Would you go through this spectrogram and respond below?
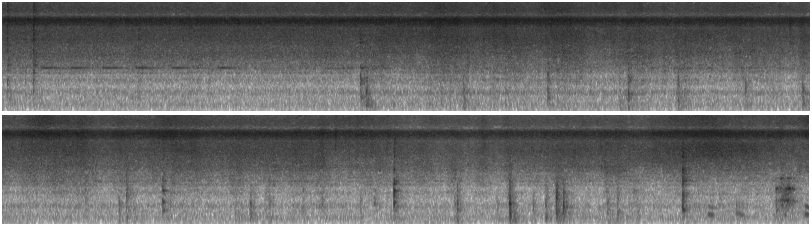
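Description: Ground meat and onions sizzle steadily in a hot pan as a spatula stirs and scrapes them, sharp scraping clicks repeating over a continuous close frying hiss, no voices.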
